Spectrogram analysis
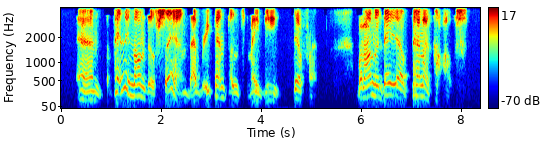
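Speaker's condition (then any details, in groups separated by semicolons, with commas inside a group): Spasmodic dysphonia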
